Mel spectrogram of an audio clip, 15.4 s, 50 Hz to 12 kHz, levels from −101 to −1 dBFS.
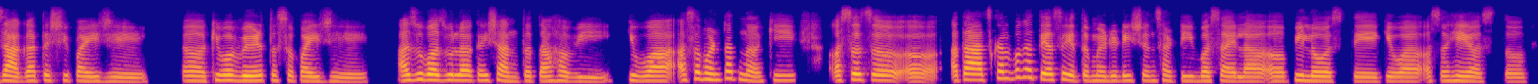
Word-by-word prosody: जागा 190 -2 +3
तशी 200 0 -3
पाहिजे 175 -2 -2 0.6
अ, 190 -1 +1
किंवा 210 -1 +3
वेळ 190 +1 +5
तसा 200 0 -3
पाहिजे, 170 -3 -2 0.4
आजूबाजूला 215 -1 +4
काही 205 0 +1
शांतता 180 -2 -1
हवी 165 -4 -4 0.2
किंवा 190 -2 +2 0.2
असं 250 +5 +2
म्हणतात 245 +3 +3
ना 195 -4 +1
की 200 -1 -4 0.4
असंच 225 +3 +3
अ, 190 -5 0 0.2
आता 230 +3 +4
आजकाल 275 +6 +2
बघा 320 0 +1
ते 240 - +8
असं 225 +2 +3
येतं, 195 -2 +1
मेडिटेशनसाठी 190 0 -3
बसायला 175 -2 0
अ, 175 +2 -1
पिलो 190 -3 +2
असते 170 -1 -5 0.2
किंवा 170 -1 -1 0.2
असं 180 +1 -6
हे 185 -1 +2
असतं. 165 -2 -4
190 Hz, 135 wpm, -23 LUFS, 175-205 Hz, 0.6 s, ते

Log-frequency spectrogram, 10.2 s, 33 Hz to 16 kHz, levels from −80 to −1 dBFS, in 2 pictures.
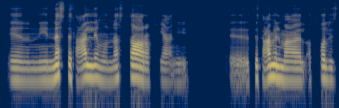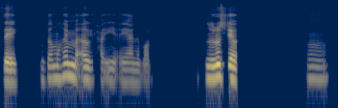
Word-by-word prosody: إن 155 -1 -7
الناس 160 +5 +1
تتعلِّم، 185 0 +1
والناس 165 +3 -7
تعرف 175 -6 +6
يعني 150 -2 -13 0.6
آآ - - -11
تتعامل 180 +2 +2
مع 160 -1 +1
الأطفال 165 +3 -5
إزاي 150 -3 -3 0.3
وده 175 +2 -11
مهم 195 +2 -3
أوي 170 -1 -5
الحقيقة 155 -1 -16
يعني 145 -1 -14
برضه. - - -20 0.7
التكنولوجيا 185 0 +3 1.1
إمم. 175 -1 -17
170 Hz, 110 wpm, -24 LUFS, 155-180 Hz, 1.1 s, تعرف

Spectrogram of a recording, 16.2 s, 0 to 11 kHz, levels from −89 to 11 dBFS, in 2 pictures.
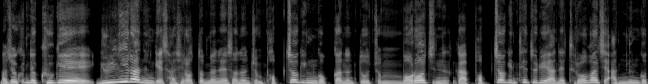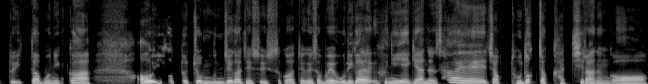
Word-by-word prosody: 맞아요. 195 -1 0
근데 255 +3 0
그게 245 -5 +6
윤리라는 290 - +5
게 200 -3 -1
사실 190 +2 -6
어떤 220 +9 -3
면에서는 180 -4 -2
좀 165 0 -5
법적인 250 - -2
것과는 185 -3 -2
또 175 -1 -3
좀 165 -3 -6
멀어지는 180 - +3
그러니까 145 -2 0
법적인 260 - -1
테두리 265 -3 -2
안에 180 -2 0
들어가지 235 +10 -1
않는 185 +9 -3
것도 215 -2 -6
있다 240 -2 -2
보니까 190 - -2 0.6
어 220 +1 +6
이것도 235 -1 -7
좀 230 -3 0
문제가 195 +3 0
될 170 -3 -4
수 165 - -10
있을 160 -1 -9
것 155 - -5
같아요. 150 +3 -4
그래서 170 +1 -3
왜 170 0 +2
우리가 205 +4 +2
흔히 255 -5 -1
얘기하는 170 -2 -1
사회적 225 -8 0
도덕적 240 +4 -1
가치라는 140 - -4
거 120 +1 -1
195 Hz, 365 characters per minute, -22 LUFS, 170-245 Hz, 0.6 s, 그게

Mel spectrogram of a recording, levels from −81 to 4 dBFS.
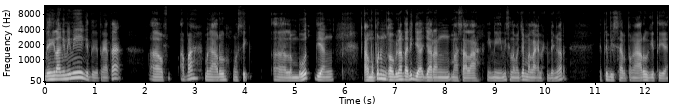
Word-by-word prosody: ngehilangin 155 +4 +5
ini 215 +2 +6 0.2
gitu. 120 -4 -9
Ternyata, 110 -2 -2 0.6
eee, 120 -1 -1 0.4
apa 155 +8 -2
pengaruh 125 0 0 0.2
musik, 120 +1 -7 0.4
eee, 115 -3 -3
lembut 110 - +3
yang, 125 -3 +2 0.6
kamu 115 -1 +4
pun 185 - +6
kamu 130 -3 +5
bilang 140 +1 +5
tadi 135 +5 +5
ja 130 -3 +6
jarang 115 -1 +1
masalah 105 -2 -2
ini 110 -1 -4
ini - - -3
segala 110 -4 -4
macam 140 +4 -2
malah 115 -2 -1
enak 105 - -11
didengar, 105 +1 -5 0.7
itu - - -9
bisa 115 -2 -3
berpengaruh 110 +3 -1
gitu 105 -3 -4
ya. - - -13
120 Hz, 150 wpm, -25 LUFS, 110-130 Hz, 0.7 s, ini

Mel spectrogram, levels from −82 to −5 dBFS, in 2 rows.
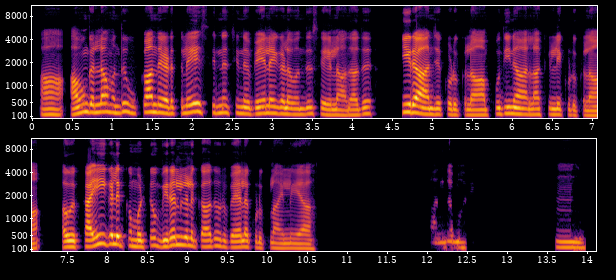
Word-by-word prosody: ஆ - - -1 0.4
அவங்க 225 +6 +2
எல்லாம் 235 +1 +2
வந்து 205 +4 -2
உக்கார்ந்த 225 +4 +3
இடத்துலயே 195 +5 +2
சின்ன 205 -1 -4
சின்ன 190 -2 -2
வேலைகள 185 -1 +2
வந்து 165 +2 -2
செய்யலாம். 150 -3 -2
அதாவது, 150 +4 -2 0.4
கீரை 225 -2 +7
ஆஞ்சு 165 -1 +2
கொடுக்கலாம், 150 -1 -2
புதினா 180 +1 +2
எல்லாம் 160 0 -3
கிள்ளி 160 -1 -1
கொடுக்கலாம். 135 -1 -5 0.3
அவங்க 175 +1 +4
கைகளுக்கு 245 +2 +4
மட்டும், 180 +2 -3
விரல்களுக்காவது 205 -3 +2
ஒரு 175 - -6
வேலை 170 +1 +1
கொடுக்கலாம் 145 -2 -8
இல்லையா? 135 -1 -4 1.6
அந்த 305 +1 -12
மாதிரி. - - -10 1.0
ம். 160 -2 -4
180 Hz, 130 wpm, -20 LUFS, 155-210 Hz, 1.6 s, கீரை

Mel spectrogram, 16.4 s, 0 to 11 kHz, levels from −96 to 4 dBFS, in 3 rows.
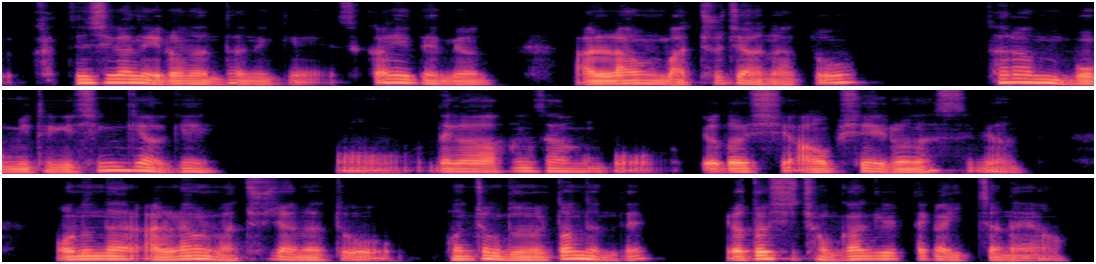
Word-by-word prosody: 같은 130 - -3
시간에 140 -1 +4
일어난다는 95 -2 0
게 - - -10
습관이 140 -1 +1
되면 95 -4 -2 0.4
알람을 105 +3 +3
맞추지 105 +6 -2
않아도 100 +9 -2 0.6
사람 145 -5 +3
몸이 95 -1 0
되게 95 0 -4
신기하게 115 -4 0 0.6
어 - - -8
내가 105 -1 0
항상 115 -3 -4
뭐 - - -7 0.3
8 110 0 +5
시, 110 - -5
9 100 +1 0
시에 115 - -1
일어났으면 105 +2 -2 0.6
어느 105 +2 +3
날 120 -1 +5
알람을 120 +6 +4
맞추지 110 +4 -4
않아도 95 +4 -1 0.3
번쩍 115 +3 +3
눈을 95 -1 +1
떴는데 120 -4 +2 0.4
8 135 +5 +7
시 135 -1 -7
정각일 120 +5 +1
때가 120 -3 -1
있잖아요. 95 +2 -5
105 Hz, 285 characters per minute, -23 LUFS, 95-120 Hz, 0.6 s, 8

